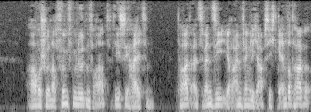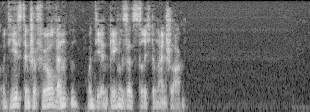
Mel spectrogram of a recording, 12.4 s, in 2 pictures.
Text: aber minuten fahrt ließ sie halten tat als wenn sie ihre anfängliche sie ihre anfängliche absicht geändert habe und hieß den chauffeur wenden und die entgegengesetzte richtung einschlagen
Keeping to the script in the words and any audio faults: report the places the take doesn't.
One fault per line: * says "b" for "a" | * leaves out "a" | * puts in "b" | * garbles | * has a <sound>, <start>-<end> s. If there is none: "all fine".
* puts in "schon nach fünf"
* leaves out "sie ihre anfängliche"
